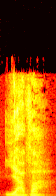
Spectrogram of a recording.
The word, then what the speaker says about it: Yahvah: c'est V et et la prononciation de ceci c'est yava voilà euh la prononciation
